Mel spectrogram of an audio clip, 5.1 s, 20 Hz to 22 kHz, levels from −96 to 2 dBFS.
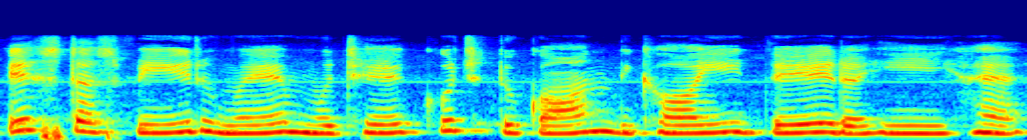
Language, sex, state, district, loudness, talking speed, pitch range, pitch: Hindi, female, Madhya Pradesh, Katni, -13 LUFS, 115 wpm, 225-255 Hz, 235 Hz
